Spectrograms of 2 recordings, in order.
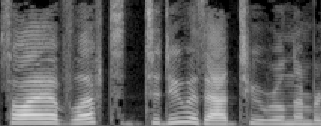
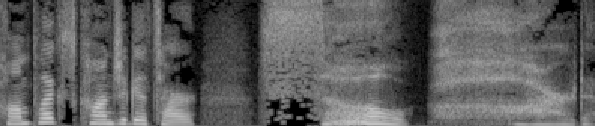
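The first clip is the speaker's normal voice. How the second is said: heavy, dripping sarcasm, drawn out very slowly; 4 dB quieter than usual. Starting a new topic with students, in a sarcastic tone. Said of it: "Can you hear my sarcasm?".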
